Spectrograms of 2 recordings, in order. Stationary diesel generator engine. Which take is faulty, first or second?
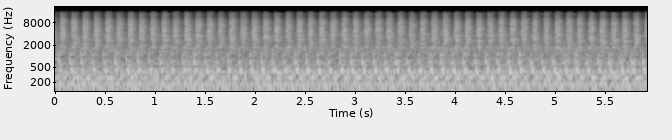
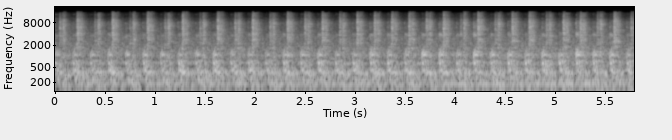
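second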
